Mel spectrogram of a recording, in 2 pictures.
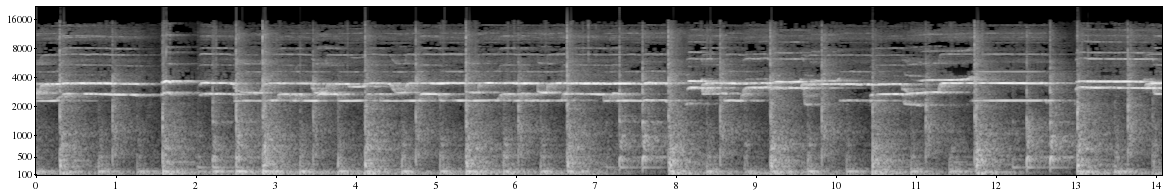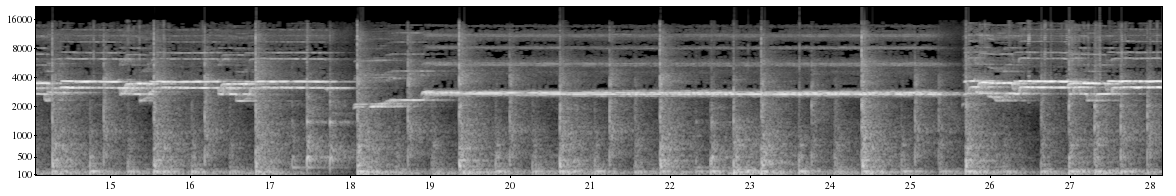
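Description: Two small high-pitched duct flutes play a stepping melody in parallel over a large rope-laced double-headed drum beaten with sticks at about two strokes a second. About two-thirds of the way through, the flutes hold one long note for some seven seconds before the melody resumes.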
